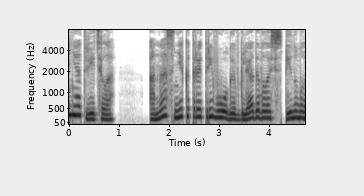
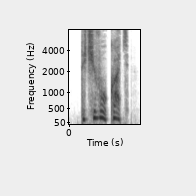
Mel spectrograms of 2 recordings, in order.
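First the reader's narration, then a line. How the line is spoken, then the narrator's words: Whispered question. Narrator (Russian): шепотом спросила Маня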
